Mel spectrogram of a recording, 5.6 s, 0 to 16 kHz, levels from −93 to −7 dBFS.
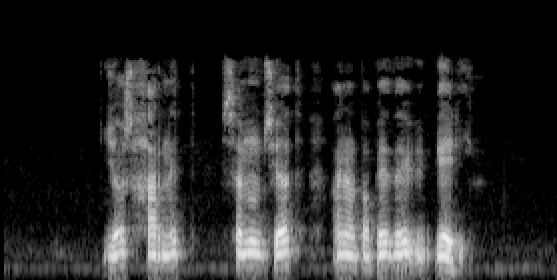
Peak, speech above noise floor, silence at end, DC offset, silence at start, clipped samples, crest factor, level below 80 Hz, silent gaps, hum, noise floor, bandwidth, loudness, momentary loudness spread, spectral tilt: -4 dBFS; 48 dB; 0.95 s; under 0.1%; 1.05 s; under 0.1%; 20 dB; -60 dBFS; none; none; -70 dBFS; 8 kHz; -23 LUFS; 10 LU; -5 dB/octave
